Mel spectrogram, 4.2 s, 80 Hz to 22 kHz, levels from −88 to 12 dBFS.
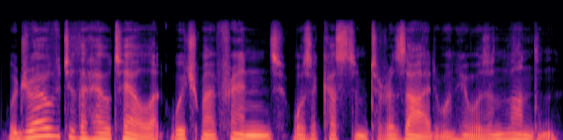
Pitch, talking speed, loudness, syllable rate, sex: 130 Hz, 255 wpm, -19 LUFS, 6.4 syllables/s, male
